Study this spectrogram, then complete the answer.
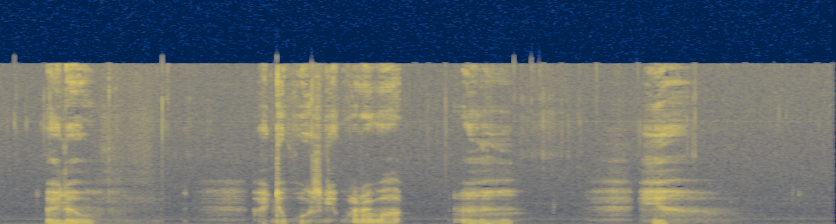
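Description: A young man speaks slowly and drowsily, close to the microphone.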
